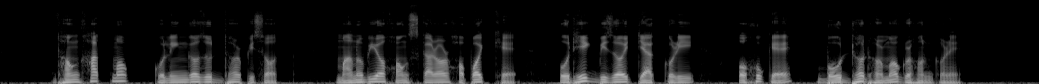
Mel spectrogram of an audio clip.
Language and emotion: Assamese, neutral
